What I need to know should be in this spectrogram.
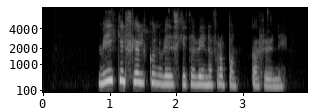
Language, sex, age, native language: Icelandic, female, 20-29, Icelandic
